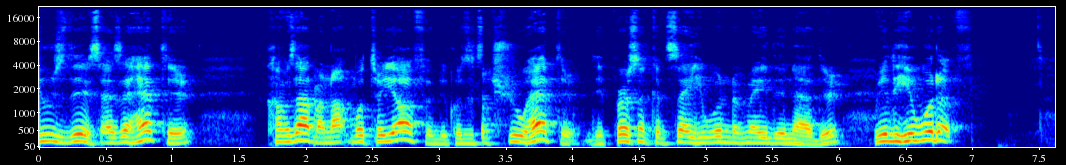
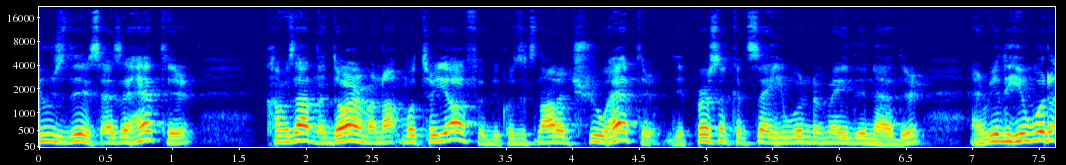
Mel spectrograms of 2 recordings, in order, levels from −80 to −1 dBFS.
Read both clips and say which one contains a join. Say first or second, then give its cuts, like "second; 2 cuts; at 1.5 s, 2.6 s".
first; 3 cuts; at 2.1 s, 3.3 s, 6.3 s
